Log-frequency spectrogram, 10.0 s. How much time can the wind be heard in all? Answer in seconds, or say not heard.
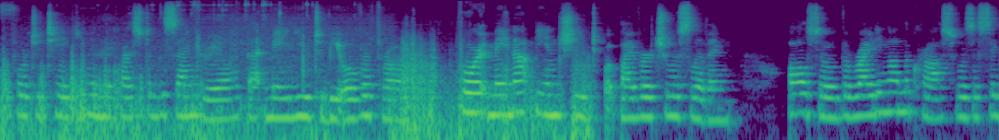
6 s.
